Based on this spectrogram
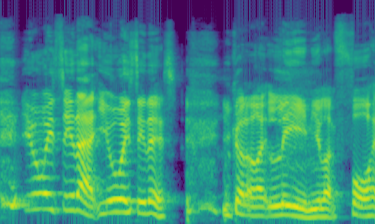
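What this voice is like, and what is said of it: Usual voice. Nothing is said of it.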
